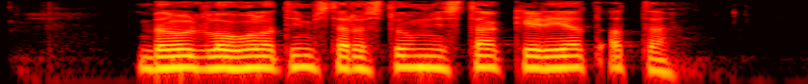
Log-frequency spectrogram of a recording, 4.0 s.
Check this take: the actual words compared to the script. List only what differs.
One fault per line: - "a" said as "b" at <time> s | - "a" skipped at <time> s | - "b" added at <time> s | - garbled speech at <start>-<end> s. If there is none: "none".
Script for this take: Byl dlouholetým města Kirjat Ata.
- "starostou" added at 1.6 s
